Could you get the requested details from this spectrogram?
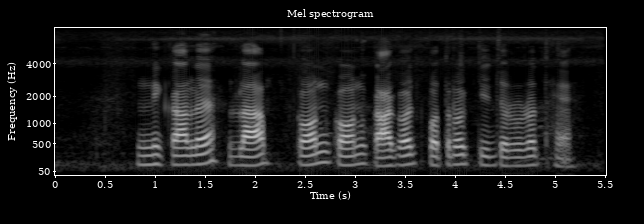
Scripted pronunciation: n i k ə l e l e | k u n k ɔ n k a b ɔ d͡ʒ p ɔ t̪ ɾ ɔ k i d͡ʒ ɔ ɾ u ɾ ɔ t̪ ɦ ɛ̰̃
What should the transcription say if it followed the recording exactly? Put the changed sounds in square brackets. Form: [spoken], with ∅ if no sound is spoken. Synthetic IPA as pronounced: n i k [a] l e l [a] | k [ɔ] n k ɔ n k a [ɡ] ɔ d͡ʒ p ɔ t̪ ɾ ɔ k i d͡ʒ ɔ ɾ u ɾ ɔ t̪ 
